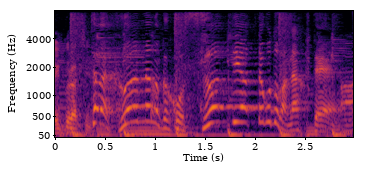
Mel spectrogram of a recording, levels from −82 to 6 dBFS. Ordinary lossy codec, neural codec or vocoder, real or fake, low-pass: none; none; real; none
